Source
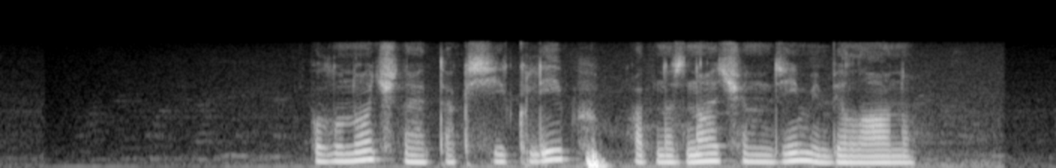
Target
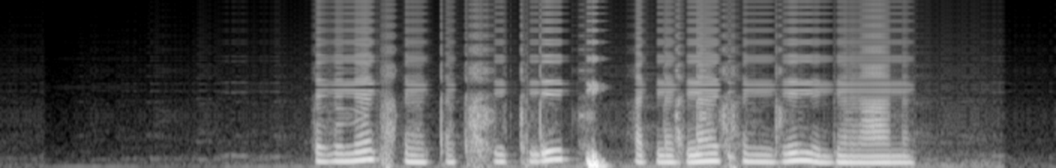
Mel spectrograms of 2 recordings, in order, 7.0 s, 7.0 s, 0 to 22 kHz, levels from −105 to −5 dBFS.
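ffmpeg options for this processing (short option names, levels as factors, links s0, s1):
-filter_complex "[0:a]asettb=1/sr,asplit=3[s0][s1][s2];[s0]atrim=end=5.474[s3];[s1]atrim=start=5.47:end=6.06,asetpts=PTS-STARTPTS,afade=t=in:d=0.004:c=qsin,afade=t=out:st=0.586:d=0.004:c=qsin,equalizer=f=480:t=o:w=0.55:g=-10[s4];[s2]atrim=start=6.056[s5];[s3][s4]acrossfade=d=0.004:c1=hsin:c2=qsin[s6];[s6][s5]acrossfade=d=0.004:c1=qsin:c2=hsin,acrusher=samples=17:mix=1:aa=0.000001"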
